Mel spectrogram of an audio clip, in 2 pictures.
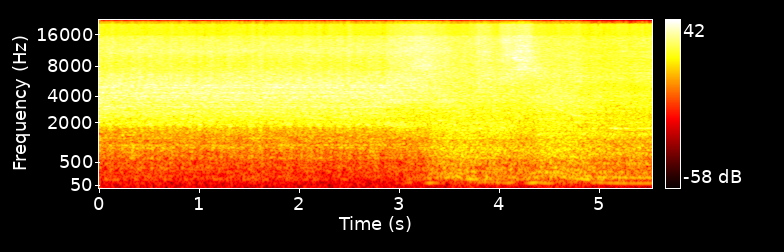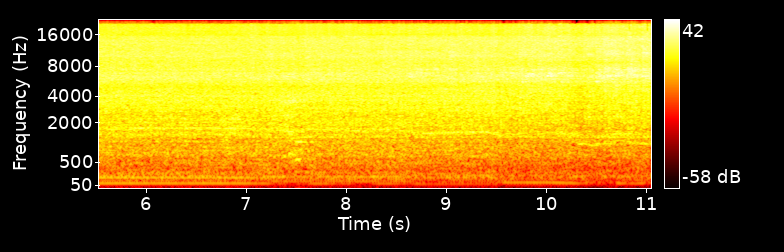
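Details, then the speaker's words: Full-size Jeep carbureted engine, first start, fuel pump possibly pulling from tank, electric choke possibly not working: catches under loud hissing then runs unevenly, revs sagging as if about to die; needle and seat found stuck. "Didn't go so well, but it was running, and I think it was pulling from the tank, and you know, it does have an electric choke."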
